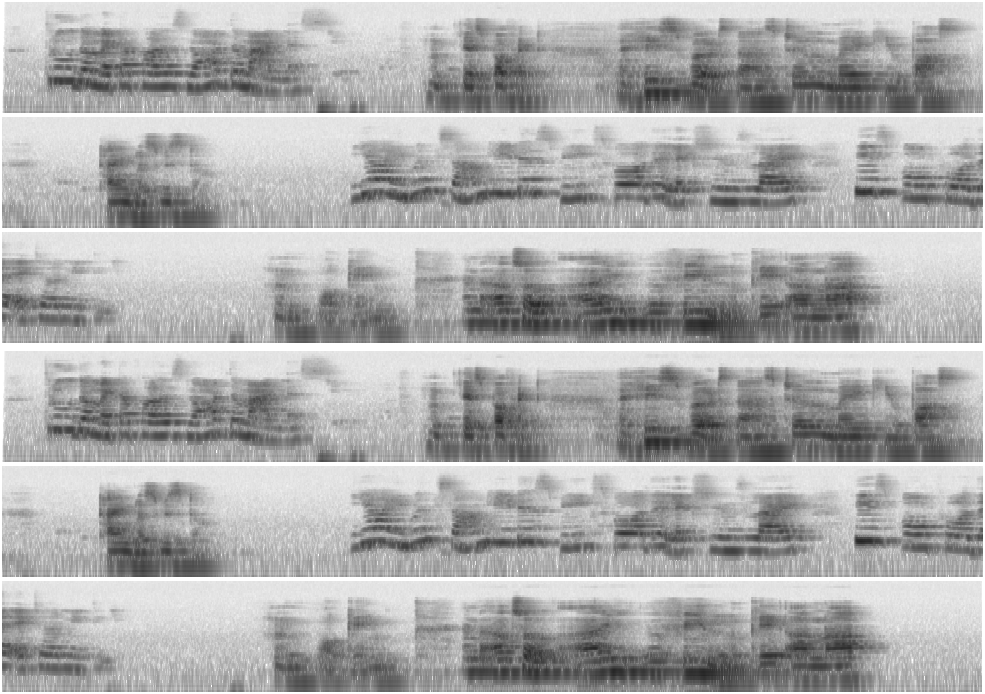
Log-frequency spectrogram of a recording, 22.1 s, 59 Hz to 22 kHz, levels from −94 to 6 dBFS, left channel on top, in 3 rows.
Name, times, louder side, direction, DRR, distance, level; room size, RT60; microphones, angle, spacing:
voice 1, 0.3-2.3 10.0-13.4 13.7-15.4, right 1 dB, 70° right, 2.3 m, -26 dB
voice 2, 3.2-7.2 8.1-8.9 16.7-21.1, right 1 dB, 40° right, 1.2 m, -23 dB
6.9 x 4.0 x 5.0 m
head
